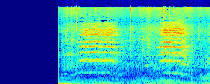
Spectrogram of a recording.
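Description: A goat bleating twice, two high cries about a second and a half apart, over a low background rumble; the sound cuts in from silence about a second in.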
